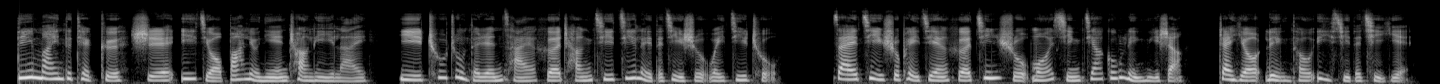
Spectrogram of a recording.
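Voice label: chinese mandarin female narration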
